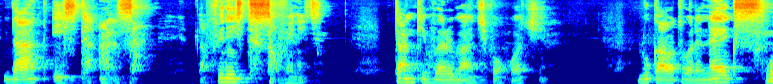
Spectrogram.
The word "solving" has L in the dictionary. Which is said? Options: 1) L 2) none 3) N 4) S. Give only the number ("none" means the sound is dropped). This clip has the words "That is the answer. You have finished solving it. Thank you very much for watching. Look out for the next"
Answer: 2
